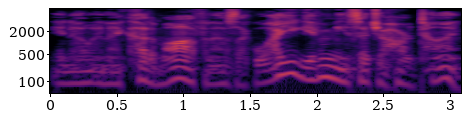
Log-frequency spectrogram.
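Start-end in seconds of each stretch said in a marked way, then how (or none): 1.5-3.1 touchy, defensive outburst, cutting in. Retelling cutting off a man who was questioning: retelling own defensive words. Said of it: "I was very defensive about everything".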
